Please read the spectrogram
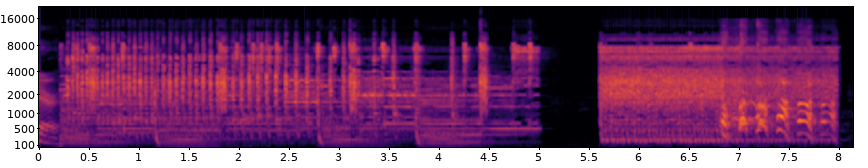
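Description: Prize-wheel spinning sound effect: rapid ticking over a jingly tune for about five seconds, cutting off suddenly. After half a second of silence, music plays with a voice over it.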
